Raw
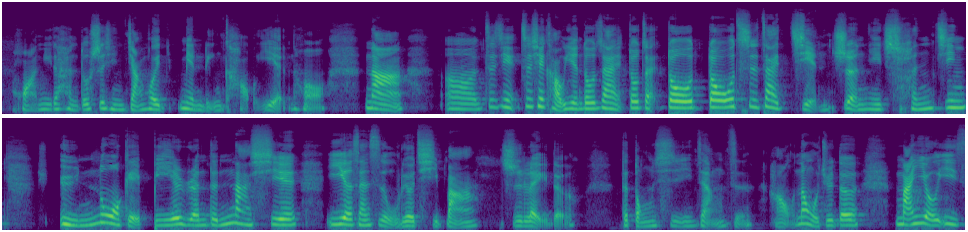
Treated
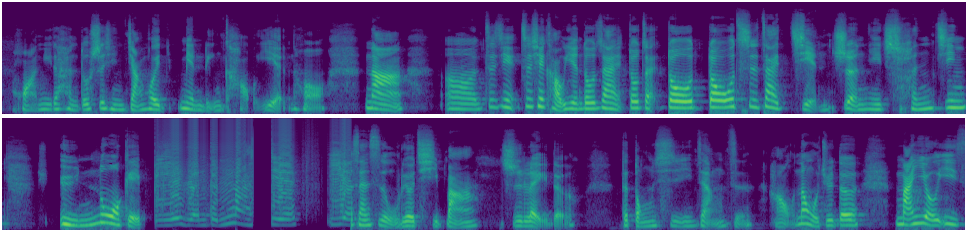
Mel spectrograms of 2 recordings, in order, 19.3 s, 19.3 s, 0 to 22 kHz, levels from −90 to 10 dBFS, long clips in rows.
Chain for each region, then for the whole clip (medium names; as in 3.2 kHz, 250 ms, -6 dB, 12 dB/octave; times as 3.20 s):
11.06–13.13 s: dead-time distortion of 0.22 ms + high-pass 870 Hz + compression 2:1, threshold -32 dBFS
whole clip: none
